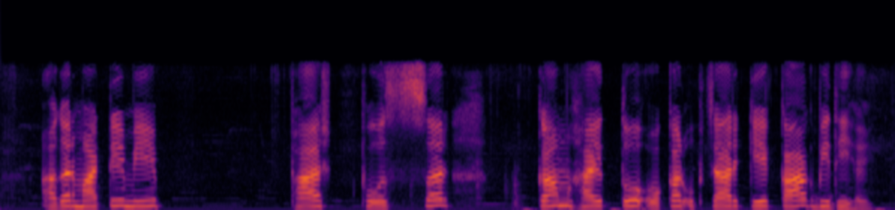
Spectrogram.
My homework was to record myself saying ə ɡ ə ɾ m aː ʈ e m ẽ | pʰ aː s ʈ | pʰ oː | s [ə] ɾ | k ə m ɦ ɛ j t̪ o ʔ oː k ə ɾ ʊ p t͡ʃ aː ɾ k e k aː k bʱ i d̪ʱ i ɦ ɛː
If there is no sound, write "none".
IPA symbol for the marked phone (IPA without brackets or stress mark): ə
